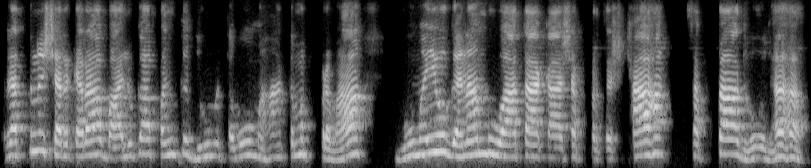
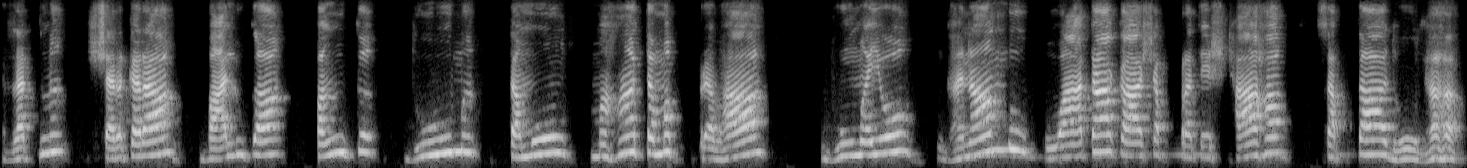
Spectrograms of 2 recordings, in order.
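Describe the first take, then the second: First: Words joined in pairs, flowing on; the whole sutra in one go; recited all together. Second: Each word separate, slowing to a crawl at the end; broken-up recitation. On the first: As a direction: run रत्न, शर्करा straight on, with no stop after each word. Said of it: "एक साथ मैं इसका उच्चारण करता हूं". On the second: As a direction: break the sutra into pieces, one word at a time. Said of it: "कैसे उच्चारण करना है". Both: Shown as a demonstration.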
